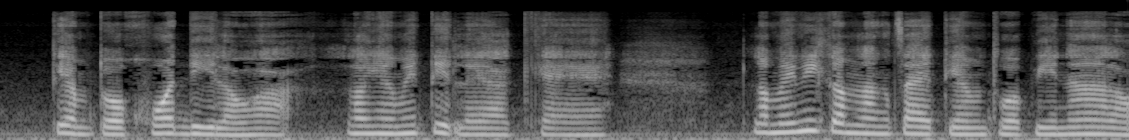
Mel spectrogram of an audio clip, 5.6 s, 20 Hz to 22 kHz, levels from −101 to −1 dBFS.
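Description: Across the whole speech clip the voice is rough and grainy, with noise filling the gaps between harmonics and an artificial-sounding top band. This is heavy low-delay AAC compression, likely AAC-ELD near 24 kbps, whose short frames blur pitch structure rather than smearing transients like standard AAC.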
